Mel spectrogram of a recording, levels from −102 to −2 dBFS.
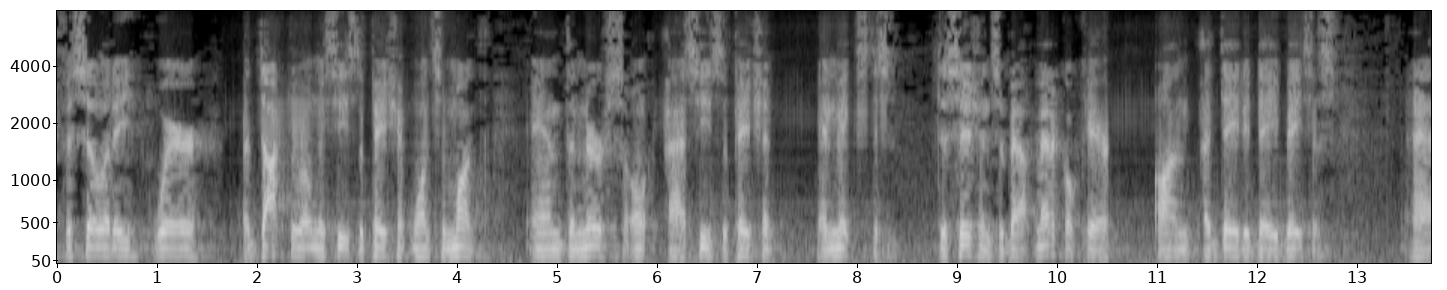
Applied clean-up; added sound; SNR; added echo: neural separator model SepFormer DNS4.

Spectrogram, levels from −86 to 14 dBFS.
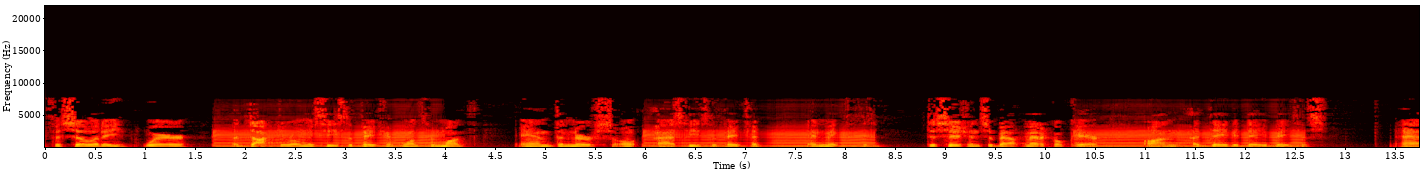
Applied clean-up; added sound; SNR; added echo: neural mask model RNNoise.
